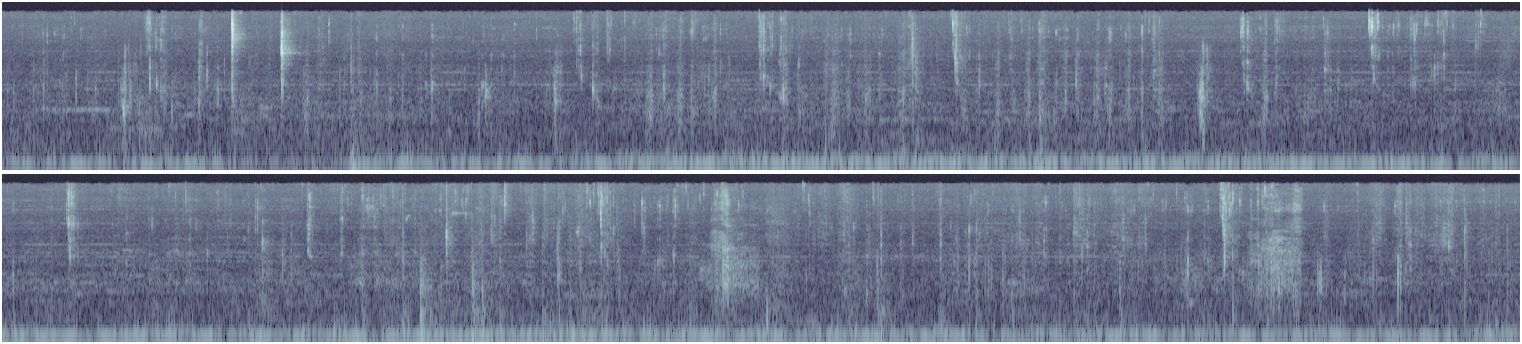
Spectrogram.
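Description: Close-miked chewing and mouth sounds of a person eating rice and dal by hand, picked up by a lapel microphone. Scattered small clicks come from fingers working food on a steel plate, over a steady low hum.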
